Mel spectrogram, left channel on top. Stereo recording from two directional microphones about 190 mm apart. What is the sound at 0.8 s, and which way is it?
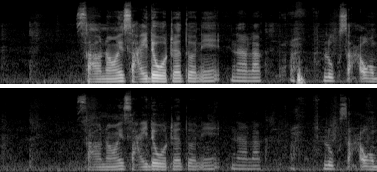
Speech, 30° left (ahead or behind).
